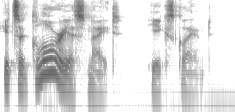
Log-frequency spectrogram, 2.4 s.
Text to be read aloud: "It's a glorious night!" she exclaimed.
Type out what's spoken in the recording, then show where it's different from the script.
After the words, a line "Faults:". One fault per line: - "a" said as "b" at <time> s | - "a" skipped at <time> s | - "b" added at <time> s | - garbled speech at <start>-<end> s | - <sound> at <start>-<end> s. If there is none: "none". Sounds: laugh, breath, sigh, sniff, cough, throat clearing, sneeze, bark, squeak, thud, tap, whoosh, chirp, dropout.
"It's a glorious night!" he exclaimed.
Faults:
- "she" said as "he" at 1.4 s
